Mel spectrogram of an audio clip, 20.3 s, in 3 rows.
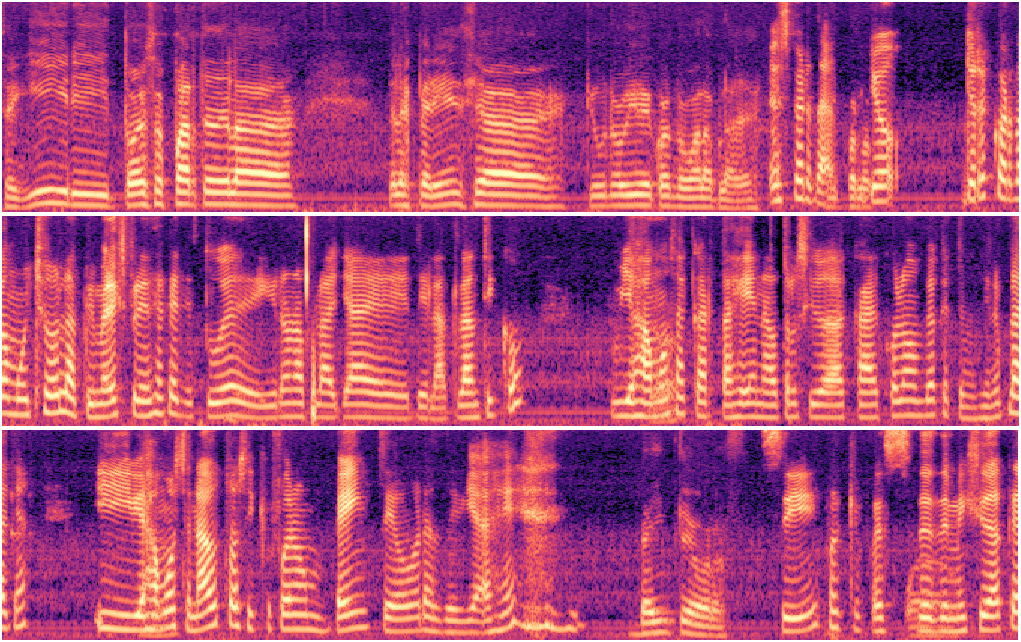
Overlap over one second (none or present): none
